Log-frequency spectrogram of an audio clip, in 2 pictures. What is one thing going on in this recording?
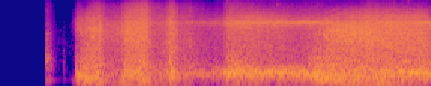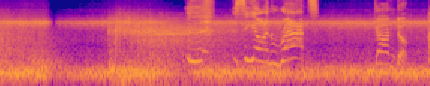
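Rocket thrusters roar steadily.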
